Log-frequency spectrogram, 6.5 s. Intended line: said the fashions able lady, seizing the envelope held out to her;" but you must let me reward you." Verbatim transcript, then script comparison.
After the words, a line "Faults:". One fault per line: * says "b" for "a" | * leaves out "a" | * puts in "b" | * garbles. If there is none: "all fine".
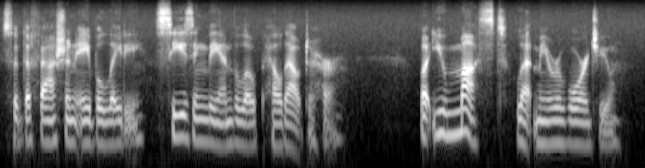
said the fashion able lady, seizing the envelope held out to her;" but you must let me reward you."
Faults:
* says "fashion" for "fashions"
